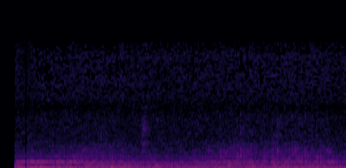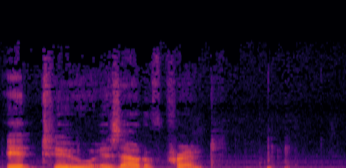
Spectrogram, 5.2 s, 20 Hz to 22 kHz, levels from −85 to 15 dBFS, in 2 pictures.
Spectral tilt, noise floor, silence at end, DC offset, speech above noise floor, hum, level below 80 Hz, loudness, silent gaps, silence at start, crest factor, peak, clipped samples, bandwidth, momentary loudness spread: -6 dB/octave; -53 dBFS; 0.4 s; under 0.1%; 30 dB; none; -50 dBFS; -24 LUFS; none; 0.3 s; 22 dB; -6 dBFS; under 0.1%; 16 kHz; 19 LU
